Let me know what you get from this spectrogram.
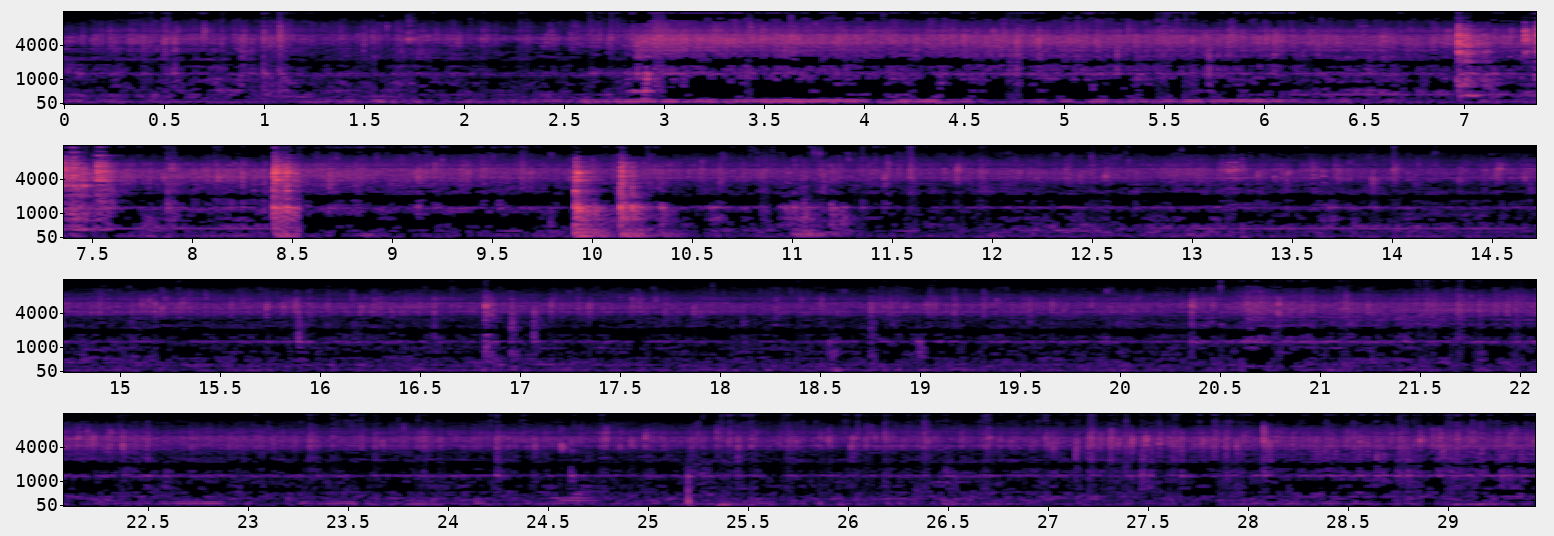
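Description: Ghee sizzling steadily under an egg-dipped bread sandwich frying in a nonstick pan over low heat. The sizzle grows louder about three seconds in, and a few sharp knocks of a spatula and fork against the pan come around seven to ten seconds in as the sandwich is turned over.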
